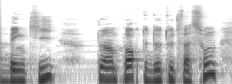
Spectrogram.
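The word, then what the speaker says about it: BENQI: sur la blockchain avalanche il me semble que ça se prononce benchi et pas benky peu importe de toute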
